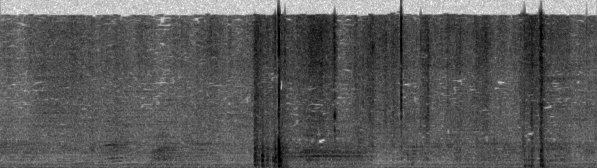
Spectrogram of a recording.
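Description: Cardboard firework tubes knocking as they are taken off and handled on a store shelf: one sharp knock about two seconds in and a smaller one at the end, over a steady low hum.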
